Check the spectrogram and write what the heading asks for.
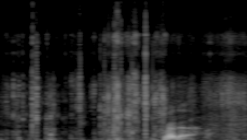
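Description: A hockey card pack's wrapper crinkling and tearing as the pack is opened and the cards are pulled out, with a stream of small crackles. A short voiced sound comes near the end.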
